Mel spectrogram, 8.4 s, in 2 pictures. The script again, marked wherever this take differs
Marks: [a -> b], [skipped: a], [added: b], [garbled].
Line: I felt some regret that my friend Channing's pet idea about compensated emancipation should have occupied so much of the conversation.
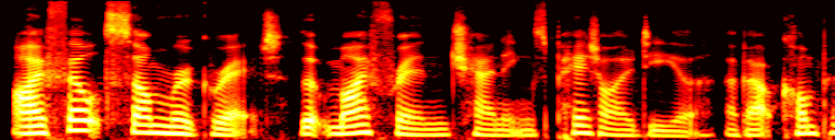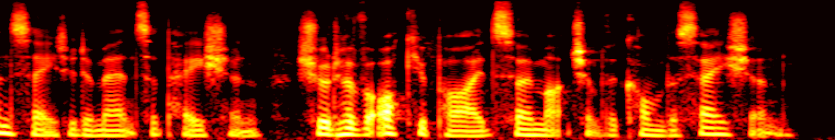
I felt some regret that my friend Channing's pet idea about compensated emancipation should have occupied so much of the conversation.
